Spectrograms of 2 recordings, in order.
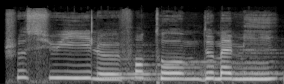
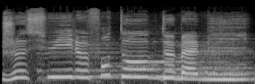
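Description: First: Slow, drawn-out ghostly grandma; haunt the line slowly like a ghost. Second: Very slow ghostly grandma. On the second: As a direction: stretch each word, eerie. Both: Acted. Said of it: "la voix de fantôme".

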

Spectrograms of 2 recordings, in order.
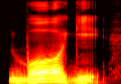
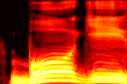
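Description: First: Said in the usual way. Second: Moaning cry. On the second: Acted. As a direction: cry it out in despair. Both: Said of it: "стонал и плакал народ".

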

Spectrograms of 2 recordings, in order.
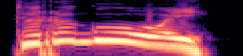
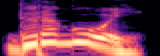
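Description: First: Slow, drawn-out threat, higher and louder; warning tone before a blow-up; wife warning her man, slow and menacing; threatening. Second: Wife softening toward her man; tender. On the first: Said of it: "угрожающим тоном начала она". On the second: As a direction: say it gently, coaxing. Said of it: "нежно произнесла она". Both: A narrator's reading.

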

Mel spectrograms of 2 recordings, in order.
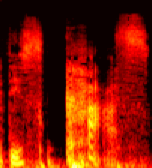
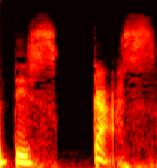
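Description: First: Discuss with a puffed k, "dis-KHUSS"; unvoiced aspirated C. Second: Discuss with the c softened to g, "dis-GUSS"; voiced C after S. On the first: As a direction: say discuss slowly, aspirating the k hard. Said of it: "比如说discuss还是discuss". (discuss 中的 c 读成送气的 k) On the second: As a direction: say discuss slowly with a g sound. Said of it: "清辅音后面的重读都要浊化". (discuss 中的 c 浊化读成 g) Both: Shown as a demonstration.

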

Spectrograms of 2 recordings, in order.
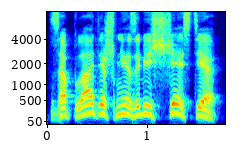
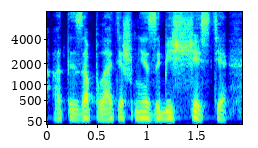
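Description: First: Higher, indignant threat; parting shout. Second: Lower, softer warning; low threat. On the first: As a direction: call it back while leaving. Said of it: "кричал он". (крикнуть напоследок с угрозой) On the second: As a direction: drop the voice to threaten quietly. Sullen threat while preparing to leave. (тихая угроза) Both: A narrator's reading.

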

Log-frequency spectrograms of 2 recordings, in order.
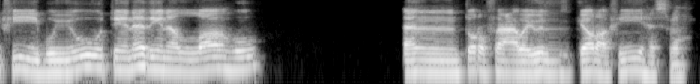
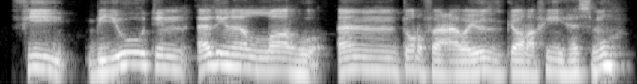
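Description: First: Slow chant with بيوت as "buyut", damma on the baa; Warsh's reading, damma on baa. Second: Slow chant with بيوت as "biyut", kasra on the baa; Qalun's reading, kasra on baa. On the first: Teacher chants Warsh's reading for students, slow recitation. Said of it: "وقرأ الإمام ورش". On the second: Teacher chants Qalun's reading for students, slow recitation. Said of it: "قرأ بكسر الباء". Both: Shown as a demonstration.

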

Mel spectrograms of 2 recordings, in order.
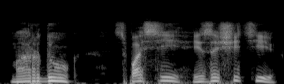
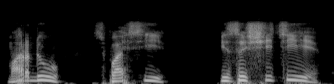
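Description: First: Frantic mumbled prayer. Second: Higher, desperate pleading prayer; frantic prayer. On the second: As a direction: beg the god in panic. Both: A narrator's reading. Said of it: "Иступлённо забормотал старик".

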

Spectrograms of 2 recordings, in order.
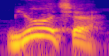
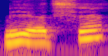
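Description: First: Mild exclamatory shout; excited cry. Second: Rising, higher-pitched echo question; taken aback, voice lifting at the end; surprised question. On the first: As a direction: cry it out to the crowd. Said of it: "крикнув один з цікавих перехожих". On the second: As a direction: repeat it in astonishment. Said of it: "здивувався Невіл". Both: A narrator's reading.

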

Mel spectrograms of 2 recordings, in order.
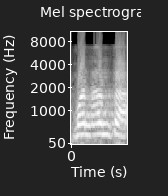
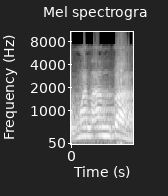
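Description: First: Repeated question pitched higher and a touch louder; asking again, higher. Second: A lightly raised host's question; asking who is there. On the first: Host repeats his question to the knocker, higher and a bit more insistent. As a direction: press the knocker a second time, mildly exasperated. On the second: Host asks the knocker at the door, a mildly raised first question. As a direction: ask the stranger at the door who he is. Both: Retold or imitated. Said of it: "Misalnya ada orang ketok-ketok".

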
